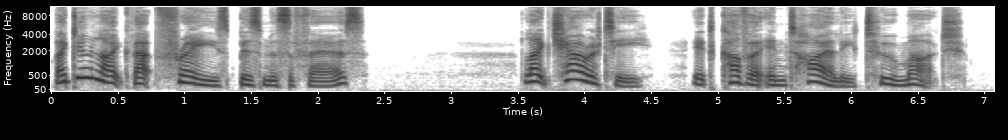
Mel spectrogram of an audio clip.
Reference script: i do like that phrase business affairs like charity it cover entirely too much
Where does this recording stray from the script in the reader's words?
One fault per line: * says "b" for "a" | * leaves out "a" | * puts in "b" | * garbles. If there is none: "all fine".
all fine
